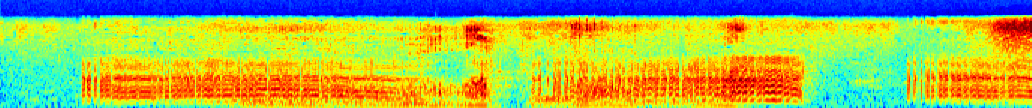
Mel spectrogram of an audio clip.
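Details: Female Yorkshire Terrier growling at her owner, who teased her with a growling sound she hates; long sustained rumbling growls with a brief break in the middle, close and indoors.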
